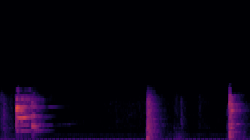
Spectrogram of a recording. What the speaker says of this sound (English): I'm going to try to hammer this thing in a little bit.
